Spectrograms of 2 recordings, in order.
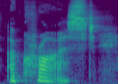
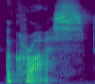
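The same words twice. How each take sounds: First: The word ends with an added t sound. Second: The word ends with a plain s sound. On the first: The speaker calls it wrong. "adding a t, t, t sound at the end of this word" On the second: The speaker calls it right. "This word ends in s"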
